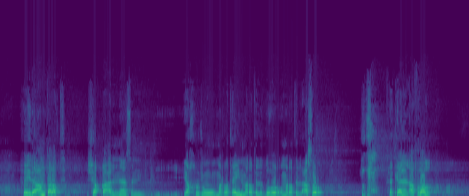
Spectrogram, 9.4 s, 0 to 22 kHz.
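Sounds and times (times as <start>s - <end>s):
speech: 0.4s - 6.6s, 7.2s - 8.7s
person sneezing: 7.2s - 7.8s.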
